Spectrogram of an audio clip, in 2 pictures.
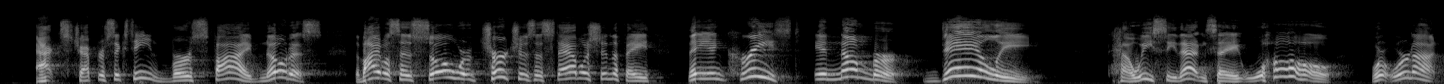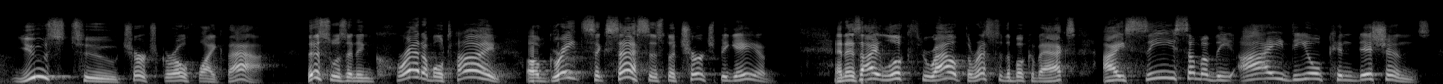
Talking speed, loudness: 140 wpm, -23 LUFS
